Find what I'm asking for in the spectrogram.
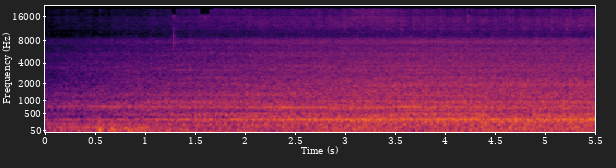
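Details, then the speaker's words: Springfield Coach limo, 3.6 L V6, after bypassing the squealing pulley with a new belt: smooth, even idle with steady low drone and no chirp or squeal; belt noise fixed. "And as soon as I started it up, that belt was screaming. I don't hear anything."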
